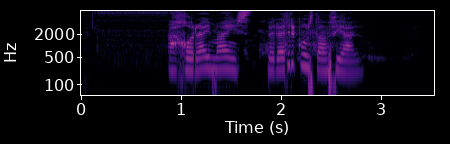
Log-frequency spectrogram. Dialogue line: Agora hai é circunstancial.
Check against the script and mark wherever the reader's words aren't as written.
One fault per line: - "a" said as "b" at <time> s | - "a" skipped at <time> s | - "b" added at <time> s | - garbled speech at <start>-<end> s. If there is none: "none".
- "máis pero" added at 1.4 s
